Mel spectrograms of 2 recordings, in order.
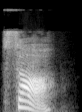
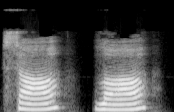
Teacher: the lips are apart and very slightly rounded and they're oval in shape and the tongue is slightly tense and it's down near the floor of the mouth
